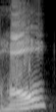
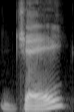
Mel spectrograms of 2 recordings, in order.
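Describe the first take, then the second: First: The letter is said like 'hay'. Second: The letter is said like English 'jay'. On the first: The speaker calls it right. "The J is called He" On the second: The speaker calls it wrong. "in English we'd say J"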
